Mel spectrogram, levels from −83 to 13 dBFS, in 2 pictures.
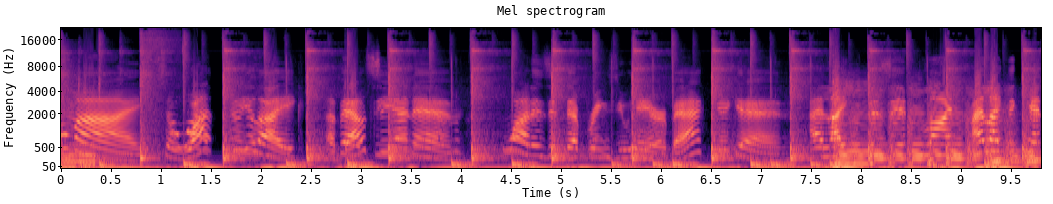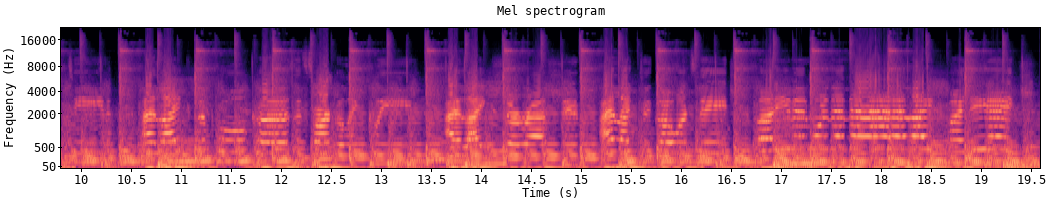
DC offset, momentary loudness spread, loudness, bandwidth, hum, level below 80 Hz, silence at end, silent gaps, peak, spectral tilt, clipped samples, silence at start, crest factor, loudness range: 4%; 11 LU; -12 LUFS; over 20 kHz; none; -28 dBFS; 0 s; none; 0 dBFS; -4.5 dB/octave; 0.3%; 0 s; 12 dB; 7 LU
